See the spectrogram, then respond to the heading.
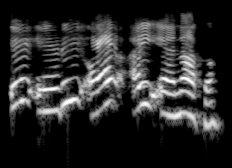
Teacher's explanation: कंठ तालव्य अर्थात कंठ और तालु से मिलकर जो स्वर बनते हैं उन्हें हम कंठ तालव्य स्वर कहते हैं।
